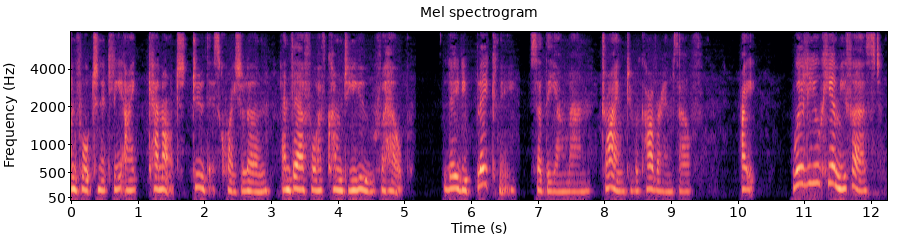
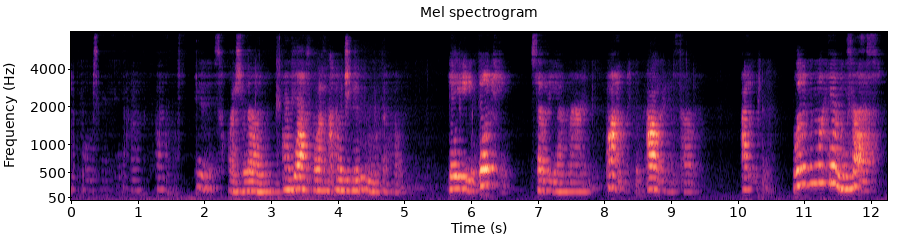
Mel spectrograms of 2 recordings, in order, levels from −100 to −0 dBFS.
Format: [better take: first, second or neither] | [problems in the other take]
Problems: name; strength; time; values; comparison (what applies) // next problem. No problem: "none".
first | noise reduction (neural mask model DeepFilterNet 3)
